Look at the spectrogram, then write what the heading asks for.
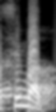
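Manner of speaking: سمت in two syllables, "si-mat"; غلط تلفظ. Shown as a demonstration. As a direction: say سمت as "simat". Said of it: "تو یہ بھی غلطی ہے". (سمت، سین کے نیچے زیر، میم پر زبر)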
